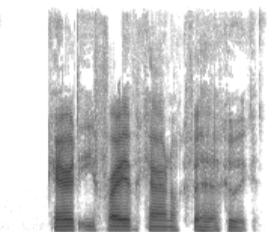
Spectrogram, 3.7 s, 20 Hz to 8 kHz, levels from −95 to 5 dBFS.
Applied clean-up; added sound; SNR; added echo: none; none; none; none.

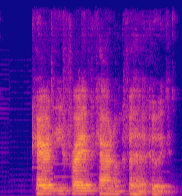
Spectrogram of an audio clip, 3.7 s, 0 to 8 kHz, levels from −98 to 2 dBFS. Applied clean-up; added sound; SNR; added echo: neural separator model SepFormer DNS4.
